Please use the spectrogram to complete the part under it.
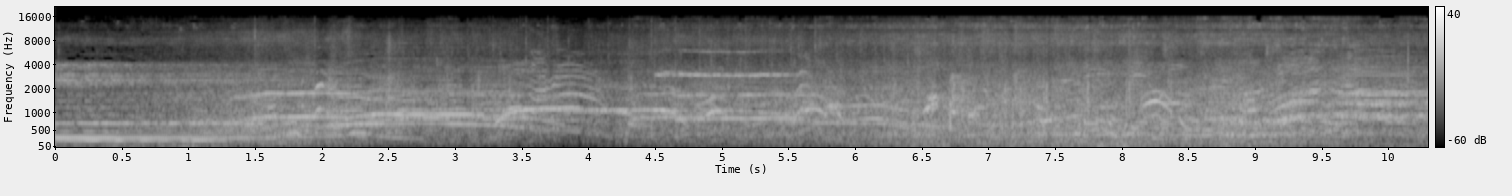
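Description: Music with a wavering, gliding melody plays through loudspeakers.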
